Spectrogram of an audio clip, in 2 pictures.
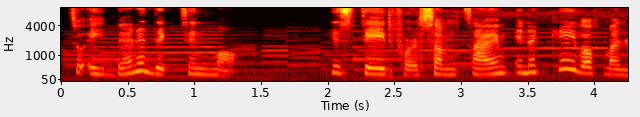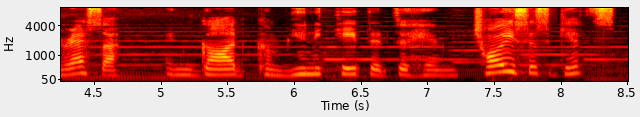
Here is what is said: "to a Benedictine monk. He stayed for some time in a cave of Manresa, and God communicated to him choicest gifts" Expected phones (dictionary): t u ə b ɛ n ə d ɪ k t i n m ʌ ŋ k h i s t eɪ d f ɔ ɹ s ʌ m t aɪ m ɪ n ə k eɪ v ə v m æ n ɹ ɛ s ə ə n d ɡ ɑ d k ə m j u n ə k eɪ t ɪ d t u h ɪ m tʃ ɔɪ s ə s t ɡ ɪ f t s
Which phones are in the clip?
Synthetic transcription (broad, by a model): t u ə b ɛ n ə d ɪ k t i n m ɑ k h i s t eɪ d f ɔ ɹ s ʌ m t aɪ m ɪ n ə k eɪ v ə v m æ n ɹ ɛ s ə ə n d ɡ ɑ d k ə m j u n ə k eɪ t ɪ d t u h ɪ m tʃ ɔɪ s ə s ɡ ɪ f t s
